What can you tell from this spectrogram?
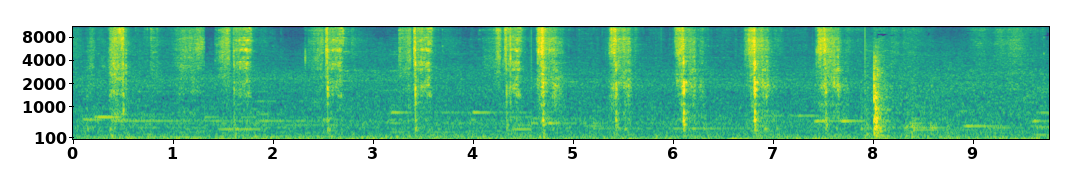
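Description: Kitchen knife cutting through a white root vegetable onto a wooden cutting board: sharp knocks at a slow, even pace, about one every 0.7 seconds. A louder wooden knock comes about eight seconds in.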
